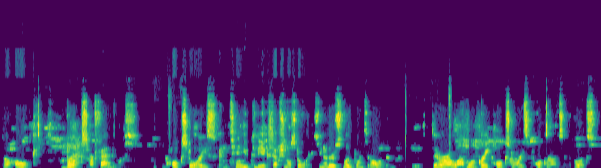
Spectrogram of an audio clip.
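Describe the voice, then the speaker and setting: A man's voice: mid-range voice, very animated, moderate pace, gravelly, mellow, breathy edge, poor audio. A man co-hosting a casual movie review podcast, talking at length and posing questions to the others. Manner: expansive, asks the others questions. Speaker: podcast co-host.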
